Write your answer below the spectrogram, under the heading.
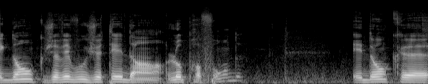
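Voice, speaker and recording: A man's medium-pitched, dark, mellow voice in an English accent, very slow with long, frequent pauses, very even loudness and fairly even intonation. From Belgium and Africa. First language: English (speaking French). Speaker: veterinarian and animal-rights association director. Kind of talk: training workshop. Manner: halting, with frequent repetitions.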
